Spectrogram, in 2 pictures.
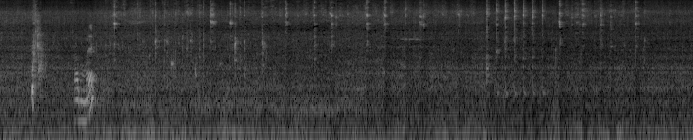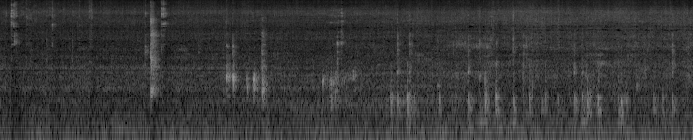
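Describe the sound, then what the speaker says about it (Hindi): Hariyali chicken roasting over a full gas flame in a pan, a steady background sizzle broken by frequent scraping and clinking stirs of a utensil against the metal, with a brief spoken phrase near the start. "इसे मैं फुल फ्लेम पे अभी भूनूंगी दो मिनट।"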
